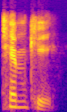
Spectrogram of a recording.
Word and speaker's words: Timke: his last name is Rob says his last name is pronounced Timke.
